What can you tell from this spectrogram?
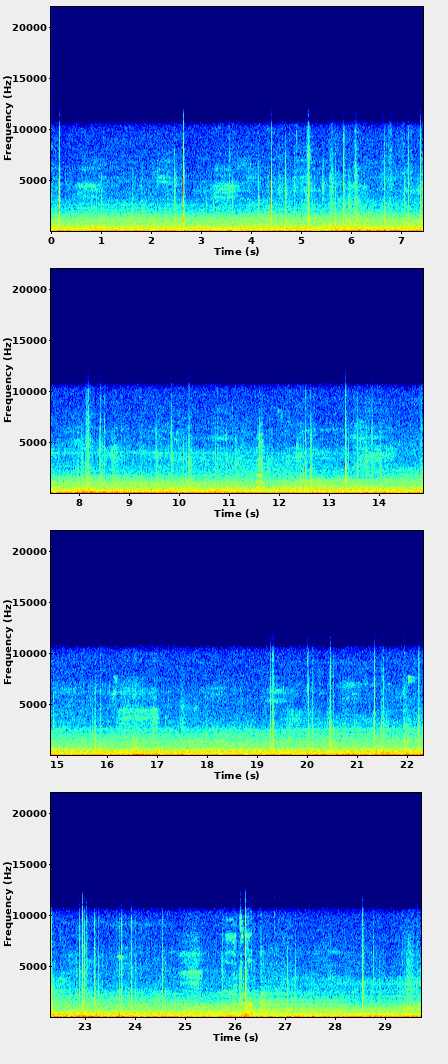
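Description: California Zephyr passenger train rolling along the track, heard from inside the car: a steady low rumble with a steady hum and scattered sharp clicks and creaks.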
